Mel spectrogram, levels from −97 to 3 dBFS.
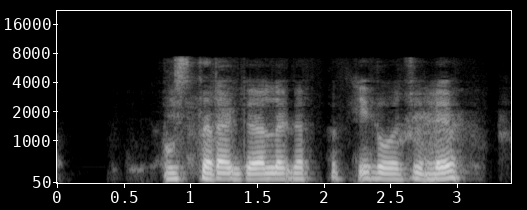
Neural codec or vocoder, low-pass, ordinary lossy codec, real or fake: codec, 16 kHz, 1 kbps, FunCodec, trained on Chinese and English, 50 frames a second; 7.2 kHz; AAC, 32 kbps; fake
